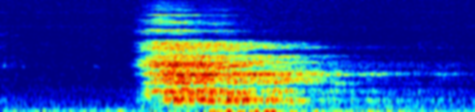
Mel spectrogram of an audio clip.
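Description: A man's slow, deep breath out, about a second long, starting under a second in and fading away.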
